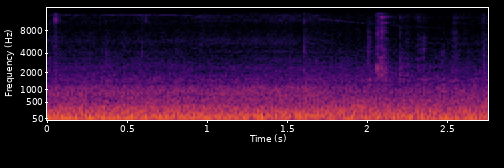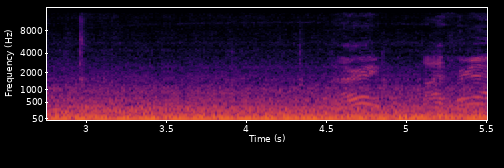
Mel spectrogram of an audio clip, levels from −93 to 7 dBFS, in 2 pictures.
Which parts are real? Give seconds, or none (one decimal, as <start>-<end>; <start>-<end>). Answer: 0.0-0.9; 1.7-5.5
